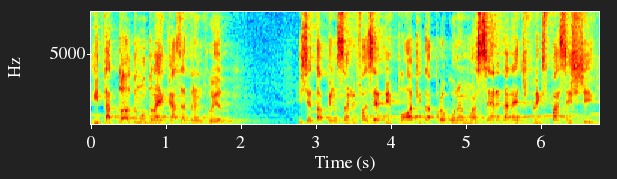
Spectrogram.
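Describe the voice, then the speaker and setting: A man with a Brazilian Portuguese accent preaching a sermon as pastor, fervent, building to shouts. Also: high-pitched, quick pace. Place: church service. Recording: echoey church hall with music.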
